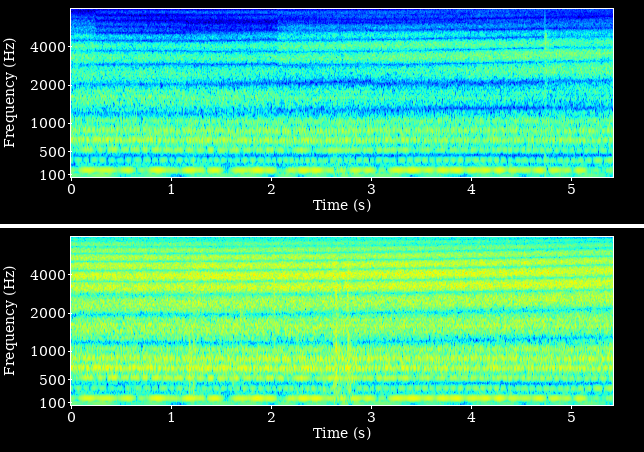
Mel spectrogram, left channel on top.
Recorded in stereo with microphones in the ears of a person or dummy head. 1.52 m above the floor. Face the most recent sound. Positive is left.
turn(degrees=-60)  # may be behind; listen again after turning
